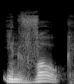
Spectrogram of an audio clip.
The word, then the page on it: invoke: American English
